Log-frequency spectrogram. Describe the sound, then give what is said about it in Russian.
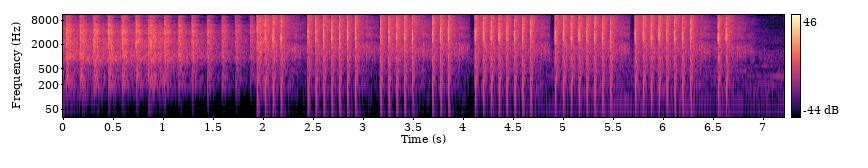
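Rapid fire from a German MG 08/15, a lightened version of the MG 08 machine gun, in several long bursts, each a fast, even string of sharp cracks separated by brief pauses, loud and with no voices. “1915 году конструкторская группа под руководством полковника Фридриха фон Меркаца разрабатывает облегченную версию пулемета МГ-08.”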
